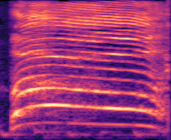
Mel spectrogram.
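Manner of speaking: a high, loud, delighted "Oh!"; excited shout. Retold or imitated. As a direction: shout it out like a thrilled fan. Owner recognizes the watch, excited.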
